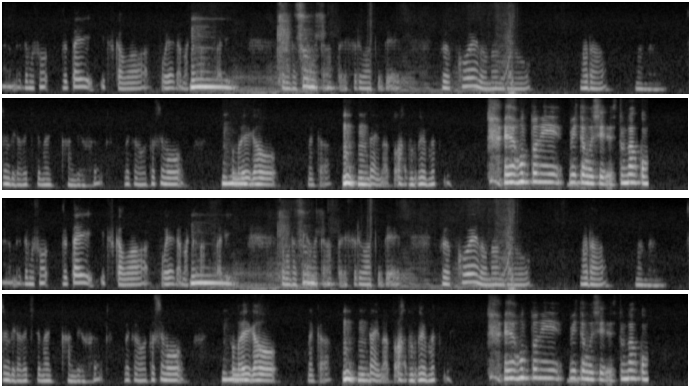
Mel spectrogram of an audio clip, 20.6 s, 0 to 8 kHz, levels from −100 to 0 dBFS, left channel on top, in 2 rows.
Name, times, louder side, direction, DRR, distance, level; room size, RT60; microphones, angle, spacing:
voice 1, 0.0-3.9 4.2-6.0 6.6-7.9 8.7-9.1 9.5-9.9 10.3-11.8 12.1-13.0 13.8-14.4 14.9-15.2 15.7-16.8 18.8-19.0, right 2 dB, 60° right, 2.0 m, -37 dB
sound 1, 1.0-1.1 2.1-8.5, right 1 dB, 15° right, 1.6 m, -52 dB
voice 2, 2.8-3.5 4.1-5.0 13.6-14.2 15.4-15.9 17.6-20.0, left 4 dB, 35° left, 0.4 m, -28 dB
head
